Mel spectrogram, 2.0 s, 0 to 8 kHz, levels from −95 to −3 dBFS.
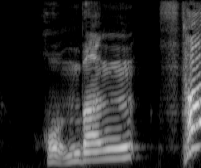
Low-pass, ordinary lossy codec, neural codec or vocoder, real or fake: none; none; none; real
